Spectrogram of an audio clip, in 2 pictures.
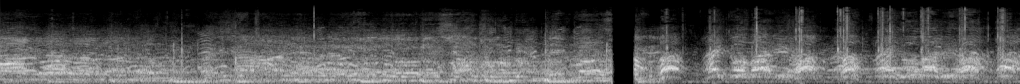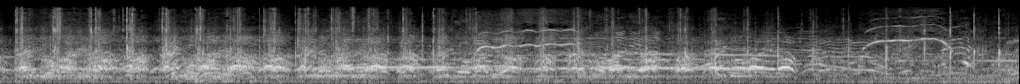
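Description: A large crowd chants loudly outdoors.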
